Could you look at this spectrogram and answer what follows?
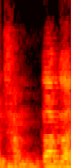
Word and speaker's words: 잠가: 그 다음에 자 3번 같은 경우에 대문을 잠가라고 했을 때 당연히 된소리로 발음하지 않아요. 그죠? 잠가가 아니라 잠가 이렇게 발음을 하는데 미음과 기억이 모두 하나의 형태수 안에 속해 있는 소리이기 때문이다.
